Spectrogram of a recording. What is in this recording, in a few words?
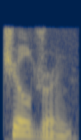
"children", English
